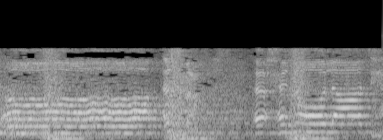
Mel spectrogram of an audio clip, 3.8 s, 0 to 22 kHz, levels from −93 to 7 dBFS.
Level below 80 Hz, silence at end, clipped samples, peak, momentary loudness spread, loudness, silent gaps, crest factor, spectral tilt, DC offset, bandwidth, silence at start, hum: -30 dBFS; 0 s; under 0.1%; -2 dBFS; 7 LU; -14 LUFS; none; 14 dB; -9 dB/octave; under 0.1%; 5.4 kHz; 0 s; none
